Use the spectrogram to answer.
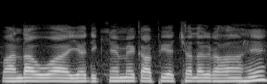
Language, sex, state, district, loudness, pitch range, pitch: Chhattisgarhi, male, Chhattisgarh, Raigarh, -15 LUFS, 150-155 Hz, 155 Hz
